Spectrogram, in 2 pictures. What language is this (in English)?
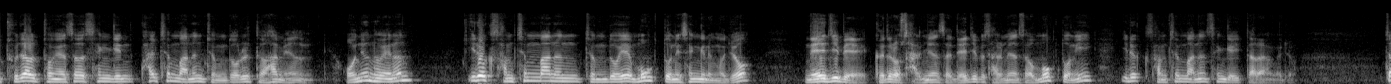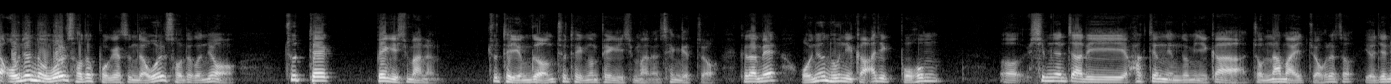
Korean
